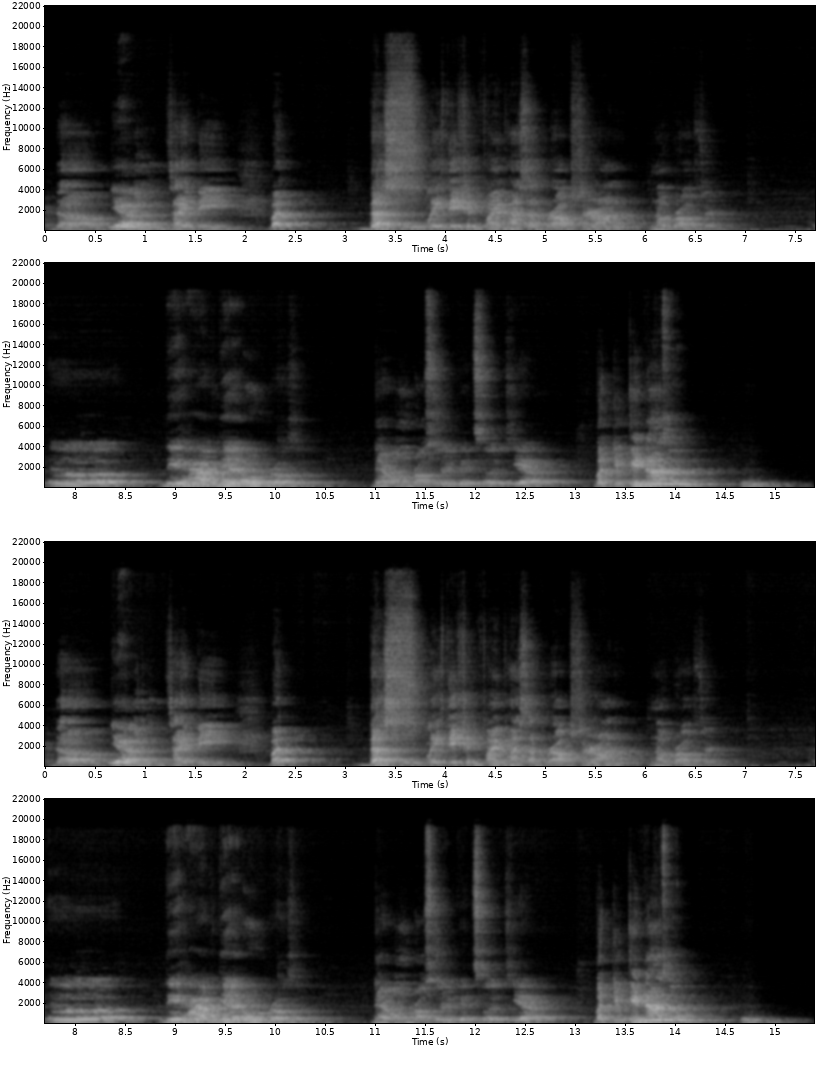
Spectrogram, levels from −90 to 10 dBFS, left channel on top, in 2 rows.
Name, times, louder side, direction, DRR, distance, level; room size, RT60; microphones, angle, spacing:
voice 1, 0.1-2.4 3.1-5.8 6.1-6.7 11.0-11.8 13.2-13.9, right 1 dB, 50° right, -5 dB, 1.3 m, -30 dB
voice 2, 0.6-1.1 7.7-8.6 8.8-10.4 11.6-12.7 13.5-14.1 14.7-14.8, right 1 dB, 25° right, -5 dB, 1.8 m, -25 dB
7.5 x 7.1 x 2.8 m, 1.1 s
head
